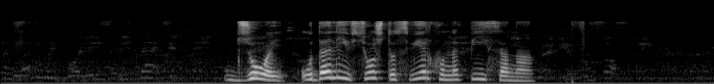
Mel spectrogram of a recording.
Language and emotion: Russian, angry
